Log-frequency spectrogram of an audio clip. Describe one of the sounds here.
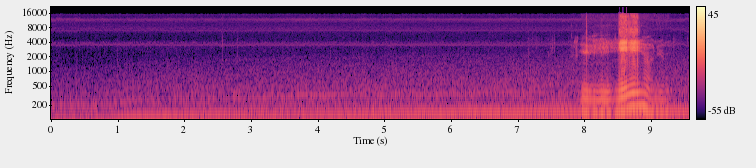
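A truck engine revs up and its pitch rises as the truck speeds up.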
